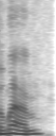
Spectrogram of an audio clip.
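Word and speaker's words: צלם: It is pronounced tselem.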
